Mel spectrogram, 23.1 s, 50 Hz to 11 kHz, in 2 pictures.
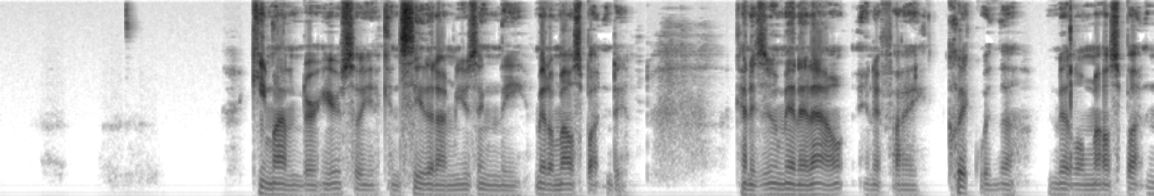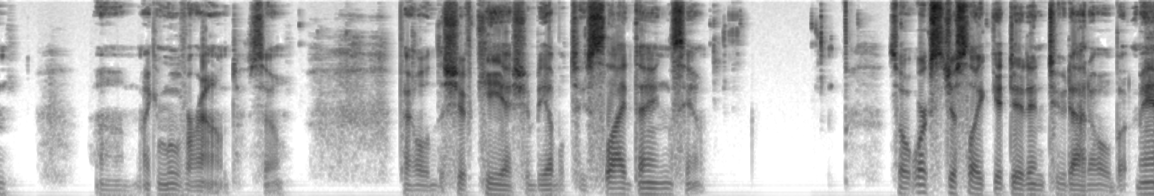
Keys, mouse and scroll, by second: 1.3-2.9 drag, 4.1-4.6 scroll down 1, 5.2 scroll up 2, 5.7 scroll down 1, 6.3-7.2 scroll up 4, 7.2-7.6 scroll down 2, 8.2 middle click, 8.7 click, 9.4 middle click, 10.0 click, 10.6-14.7 middle drag, 16.2-17.5 shift+middle drag, 17.6-18.8 shift+middle drag, 18.9 shift+middle click, 20.1 shift+middle click, 21.4 middle click, 22.4-23.0 scroll up 6.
